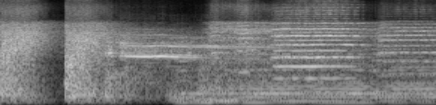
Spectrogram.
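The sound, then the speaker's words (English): Two sharp gunshots from a gun barrel behind a picture on the wall crack out about half a second apart, followed by a loud, sustained ringing musical swell that holds steady to the end. “The slugs tear into the rug beside us.”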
